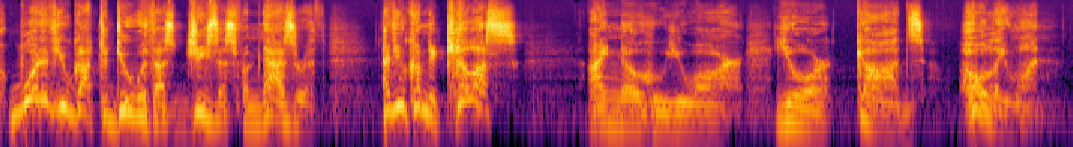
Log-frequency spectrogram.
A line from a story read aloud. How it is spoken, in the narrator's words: a man in the grip of an evil spirit shouting out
